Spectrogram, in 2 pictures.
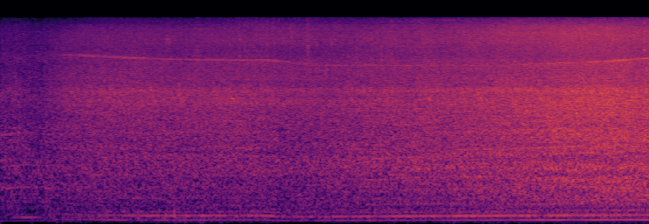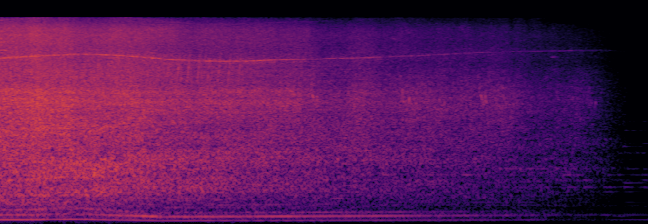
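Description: Transit bus driving past: its engine drone and road noise build to a peak about eight seconds in, then fade away as it moves off.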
